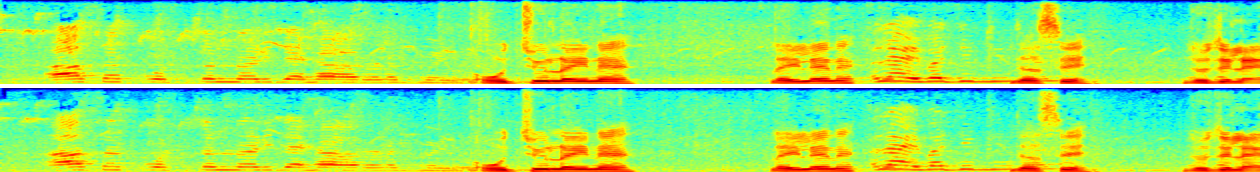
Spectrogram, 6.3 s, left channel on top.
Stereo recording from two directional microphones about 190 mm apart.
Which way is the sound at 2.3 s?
20° right (ahead or behind).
